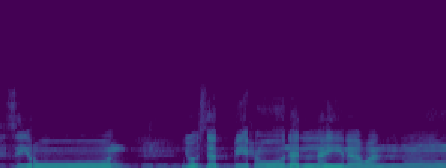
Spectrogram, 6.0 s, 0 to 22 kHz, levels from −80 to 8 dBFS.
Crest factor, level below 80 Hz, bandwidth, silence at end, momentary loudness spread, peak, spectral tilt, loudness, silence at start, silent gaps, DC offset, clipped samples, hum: 16 dB; -78 dBFS; 10.5 kHz; 0 s; 15 LU; -26 dBFS; -4.5 dB/octave; -42 LUFS; 0 s; none; under 0.1%; under 0.1%; none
